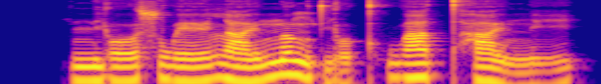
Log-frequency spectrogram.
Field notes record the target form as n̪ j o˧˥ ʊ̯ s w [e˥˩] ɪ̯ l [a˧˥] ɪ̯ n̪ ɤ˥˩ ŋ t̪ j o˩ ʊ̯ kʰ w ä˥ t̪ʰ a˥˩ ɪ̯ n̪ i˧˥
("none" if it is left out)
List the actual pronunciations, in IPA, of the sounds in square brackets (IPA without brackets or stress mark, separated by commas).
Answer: e˧˥, a˧˥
